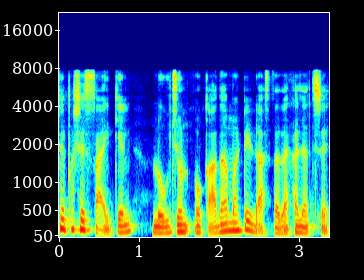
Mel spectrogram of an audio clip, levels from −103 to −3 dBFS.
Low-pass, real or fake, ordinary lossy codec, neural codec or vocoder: none; fake; none; codec, 16 kHz, 4 kbps, FunCodec, trained on Chinese and English, 50 frames a second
